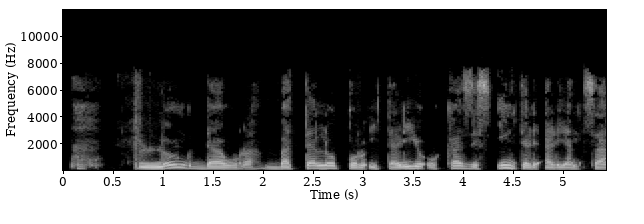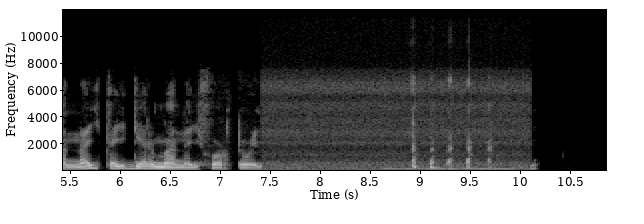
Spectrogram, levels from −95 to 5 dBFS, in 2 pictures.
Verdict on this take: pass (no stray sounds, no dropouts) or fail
fail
